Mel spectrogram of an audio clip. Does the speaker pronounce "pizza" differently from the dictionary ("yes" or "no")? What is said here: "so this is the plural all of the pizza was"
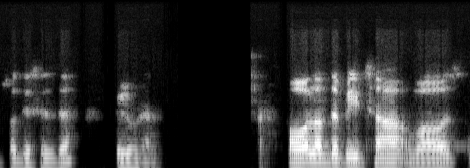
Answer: no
